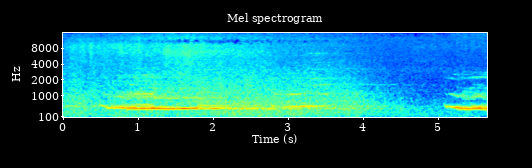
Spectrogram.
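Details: Killer whale sound: a long, low, level wail with soft overtones, swelling and fading over several seconds, then a second similar tone starting near the end over a rumbling noisy background.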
